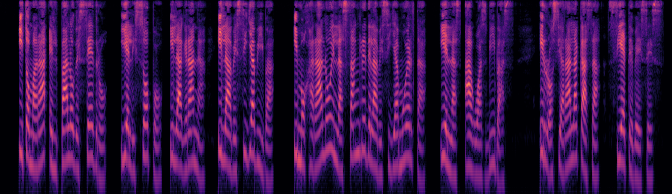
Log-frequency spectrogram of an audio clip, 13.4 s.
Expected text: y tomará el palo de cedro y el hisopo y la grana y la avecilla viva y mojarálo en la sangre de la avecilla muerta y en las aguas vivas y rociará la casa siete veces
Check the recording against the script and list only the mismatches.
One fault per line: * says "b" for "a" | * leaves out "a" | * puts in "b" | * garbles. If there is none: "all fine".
all fine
